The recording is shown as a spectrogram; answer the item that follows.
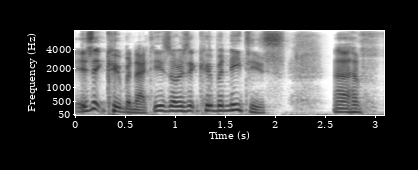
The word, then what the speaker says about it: Kubernetes: and uh the the the greek people that i've spoken to about this pronounce it kubernetes so uh we should probably listen to the greeks i i think given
